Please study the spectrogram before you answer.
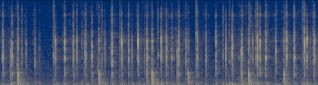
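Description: Fingertips type fast on a mechanical keyboard with white/cream plastic keycaps, producing a rapid, steady stream of crisp, bright clacks. Each keystroke is short and dry, with little low-end thump and almost no ring.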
